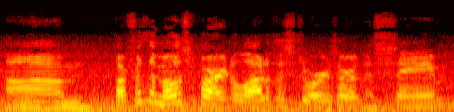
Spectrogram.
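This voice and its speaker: A man's voice: high-pitched, very animated, normal speed. A young man from New England chatting casually to camera while he drives, rambling and correcting himself with frequent ums. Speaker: car vlogger. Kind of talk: casual driving vlog. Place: inside a moving car. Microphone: phone camera on the dashboard. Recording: car and road noise behind.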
